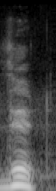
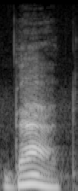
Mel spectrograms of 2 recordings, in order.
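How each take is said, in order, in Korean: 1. 이 단어는 아주 짧고 약하게 발음됩니다. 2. 이 단어는 완전하고 또렷하게 발음됩니다. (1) "관계대명사는요" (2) "지시대명사나 지시형용사 할 때 that이에요"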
